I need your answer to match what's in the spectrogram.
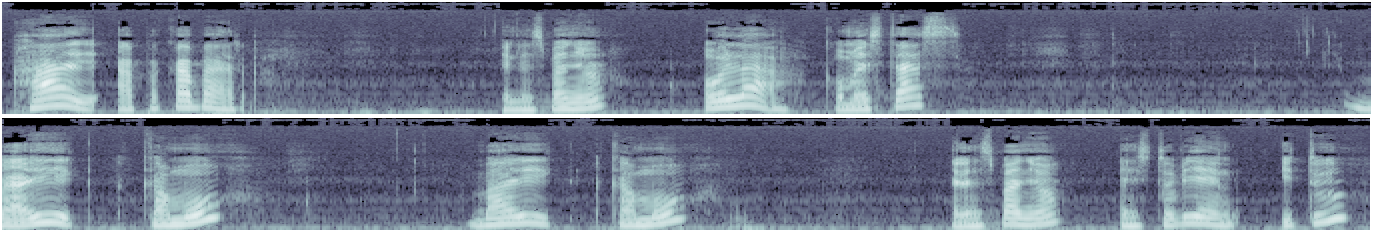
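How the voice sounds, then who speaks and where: A woman presenting a scripted radio language lesson, saying each word twice slowly and carefully. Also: mid-range voice, sing-song, fairly bright tone, dry recording. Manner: slow, careful repetition of words.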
